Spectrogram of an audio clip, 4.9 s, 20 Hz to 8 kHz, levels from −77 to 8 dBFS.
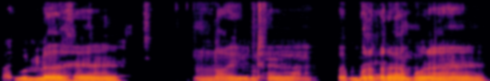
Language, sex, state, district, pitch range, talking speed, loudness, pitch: Hindi, male, Jharkhand, Sahebganj, 115-120 Hz, 110 wpm, -17 LUFS, 115 Hz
